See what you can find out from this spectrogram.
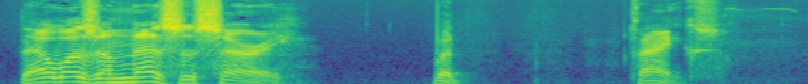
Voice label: thanks, namvet, survivor voice; Left 4 Dead 2; left4dead2 dlc3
